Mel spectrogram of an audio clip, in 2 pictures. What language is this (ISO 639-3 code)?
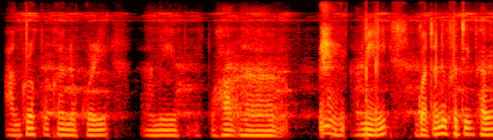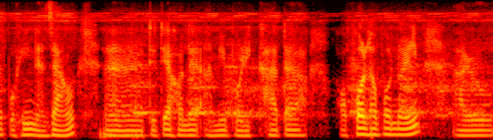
asm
